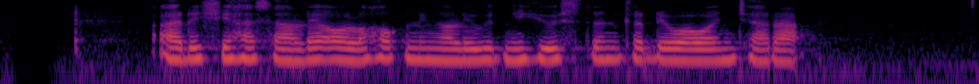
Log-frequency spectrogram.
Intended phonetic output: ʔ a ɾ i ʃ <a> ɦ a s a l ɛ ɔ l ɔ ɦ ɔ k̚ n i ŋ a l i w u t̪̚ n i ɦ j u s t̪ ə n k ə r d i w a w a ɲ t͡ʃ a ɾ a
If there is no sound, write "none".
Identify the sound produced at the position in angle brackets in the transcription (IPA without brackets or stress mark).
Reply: i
